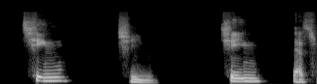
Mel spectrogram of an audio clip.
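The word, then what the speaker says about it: Qing: g it's so uh in Mandarin it's called ching ching ching that's right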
